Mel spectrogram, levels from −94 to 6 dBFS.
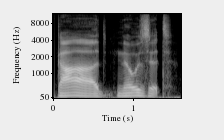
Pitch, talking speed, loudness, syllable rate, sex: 105 Hz, 115 wpm, -19 LUFS, 2.0 syllables/s, male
